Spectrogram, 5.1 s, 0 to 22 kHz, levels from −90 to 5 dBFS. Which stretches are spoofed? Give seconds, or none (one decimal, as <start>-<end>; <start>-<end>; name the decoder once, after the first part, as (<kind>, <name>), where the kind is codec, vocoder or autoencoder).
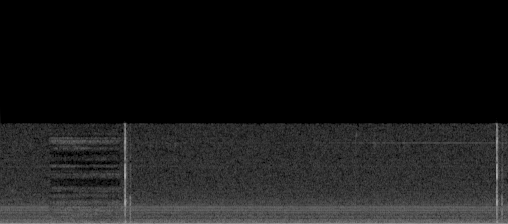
0.5-1.2 (codec, SNAC)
